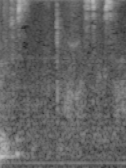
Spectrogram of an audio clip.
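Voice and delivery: sad breathy whisper. Real, not acted. Feeling sorry for Maxi the suitor: sad whisper. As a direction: whisper it, heartbroken for him. Pitying Maxi, voice drops away.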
